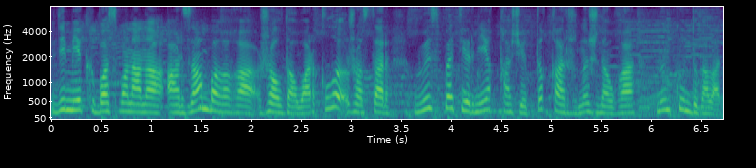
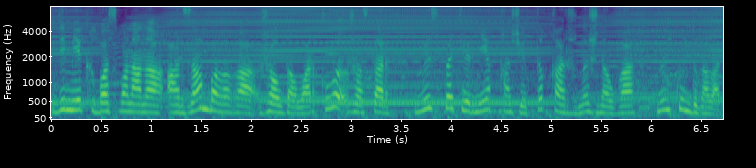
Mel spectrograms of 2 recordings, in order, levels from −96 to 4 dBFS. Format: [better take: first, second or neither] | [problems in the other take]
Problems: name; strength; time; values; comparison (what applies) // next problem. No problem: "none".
first | background sound (Harmonica); 11 dB below the speech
